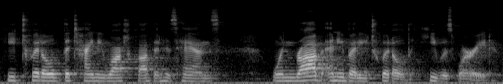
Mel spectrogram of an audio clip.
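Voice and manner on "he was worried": ordinary delivery, nothing marked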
